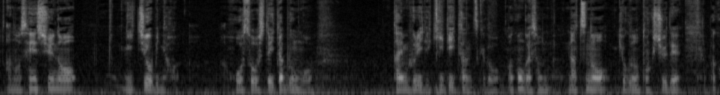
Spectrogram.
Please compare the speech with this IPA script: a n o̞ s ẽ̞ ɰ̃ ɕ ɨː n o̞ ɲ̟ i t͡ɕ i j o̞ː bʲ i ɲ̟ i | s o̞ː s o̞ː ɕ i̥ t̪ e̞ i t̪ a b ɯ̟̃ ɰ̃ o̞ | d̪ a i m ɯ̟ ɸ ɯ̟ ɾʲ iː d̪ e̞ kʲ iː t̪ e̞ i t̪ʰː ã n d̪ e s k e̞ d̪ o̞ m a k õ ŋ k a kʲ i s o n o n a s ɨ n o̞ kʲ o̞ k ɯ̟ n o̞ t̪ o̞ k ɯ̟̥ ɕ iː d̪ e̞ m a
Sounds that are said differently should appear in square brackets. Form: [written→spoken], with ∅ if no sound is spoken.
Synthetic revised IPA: a n o̞ s ẽ̞ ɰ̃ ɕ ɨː n o̞ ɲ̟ i t͡ɕ i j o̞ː bʲ i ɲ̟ i | [s→h] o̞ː s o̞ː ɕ i̥ t̪ e̞ i t̪ a b ɯ̟̃ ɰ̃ o̞ | [d̪→t̪] a i m ɯ̟ ɸ ɯ̟ ɾʲ iː d̪ e̞ kʲ iː t̪ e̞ i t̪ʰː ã n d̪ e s k e̞ d̪ o̞ m a k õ ŋ k a [kʲ→∅] i s o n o n a [s→t͡s] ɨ n o̞ kʲ o̞ k ɯ̟ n o̞ t̪ o̞ k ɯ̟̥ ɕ [iː→ɨː] d̪ e̞ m a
